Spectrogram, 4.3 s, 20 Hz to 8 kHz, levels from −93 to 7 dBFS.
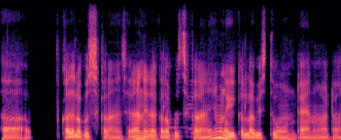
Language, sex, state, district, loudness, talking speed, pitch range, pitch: Telugu, male, Telangana, Nalgonda, -18 LUFS, 210 wpm, 100-110 Hz, 105 Hz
